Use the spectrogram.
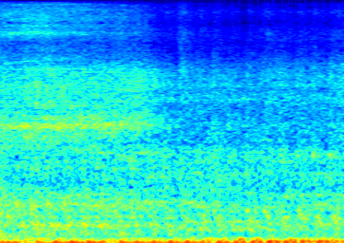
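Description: A Suzuki Gixxer Classic motorcycle engine runs steadily at idle, a close, loud, continuous low rumble with no talk over it.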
